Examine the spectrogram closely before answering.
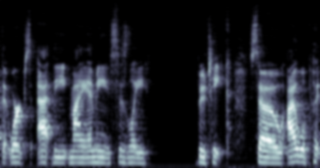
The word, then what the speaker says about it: Sisley: product is the sis I was about to say sisily but I think it's actually pronounced sizzly phyto Hydra tint beautifying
